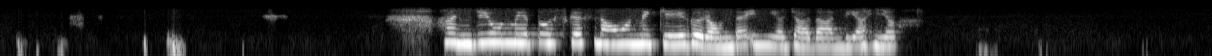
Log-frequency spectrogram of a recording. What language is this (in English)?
Dogri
